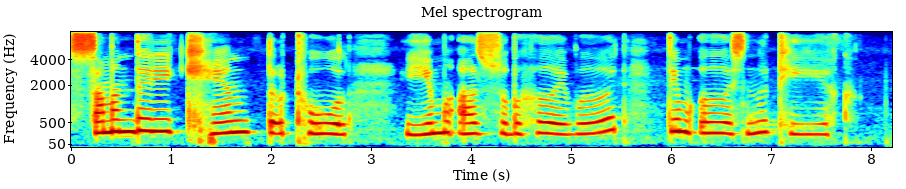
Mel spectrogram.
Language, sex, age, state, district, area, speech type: Kashmiri, female, 18-30, Jammu and Kashmir, Budgam, rural, read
